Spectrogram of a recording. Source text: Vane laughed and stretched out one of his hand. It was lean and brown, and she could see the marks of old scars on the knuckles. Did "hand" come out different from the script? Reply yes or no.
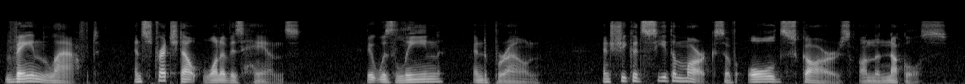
yes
